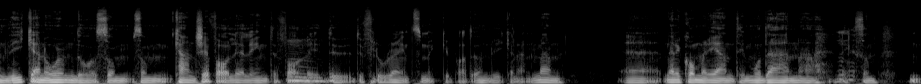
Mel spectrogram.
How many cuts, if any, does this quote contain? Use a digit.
0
